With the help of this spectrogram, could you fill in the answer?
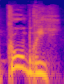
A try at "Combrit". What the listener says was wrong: Combrite. On prononce le T.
